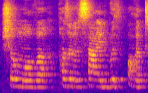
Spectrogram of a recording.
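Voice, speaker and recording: A woman's voice: fairly high pitch, flat delivery, unhurried. A young South African woman, a rapper, chatting casually in a loose, filler-heavy way as she tells her story. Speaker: rapper and guest. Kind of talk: casual conversation. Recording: roomy space, distant mic.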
